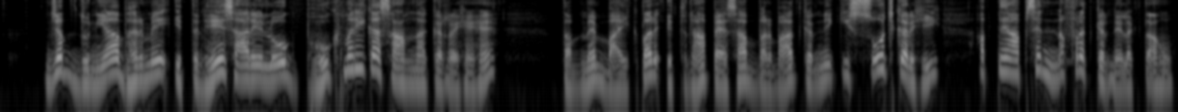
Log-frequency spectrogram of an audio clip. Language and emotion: Hindi, disgusted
